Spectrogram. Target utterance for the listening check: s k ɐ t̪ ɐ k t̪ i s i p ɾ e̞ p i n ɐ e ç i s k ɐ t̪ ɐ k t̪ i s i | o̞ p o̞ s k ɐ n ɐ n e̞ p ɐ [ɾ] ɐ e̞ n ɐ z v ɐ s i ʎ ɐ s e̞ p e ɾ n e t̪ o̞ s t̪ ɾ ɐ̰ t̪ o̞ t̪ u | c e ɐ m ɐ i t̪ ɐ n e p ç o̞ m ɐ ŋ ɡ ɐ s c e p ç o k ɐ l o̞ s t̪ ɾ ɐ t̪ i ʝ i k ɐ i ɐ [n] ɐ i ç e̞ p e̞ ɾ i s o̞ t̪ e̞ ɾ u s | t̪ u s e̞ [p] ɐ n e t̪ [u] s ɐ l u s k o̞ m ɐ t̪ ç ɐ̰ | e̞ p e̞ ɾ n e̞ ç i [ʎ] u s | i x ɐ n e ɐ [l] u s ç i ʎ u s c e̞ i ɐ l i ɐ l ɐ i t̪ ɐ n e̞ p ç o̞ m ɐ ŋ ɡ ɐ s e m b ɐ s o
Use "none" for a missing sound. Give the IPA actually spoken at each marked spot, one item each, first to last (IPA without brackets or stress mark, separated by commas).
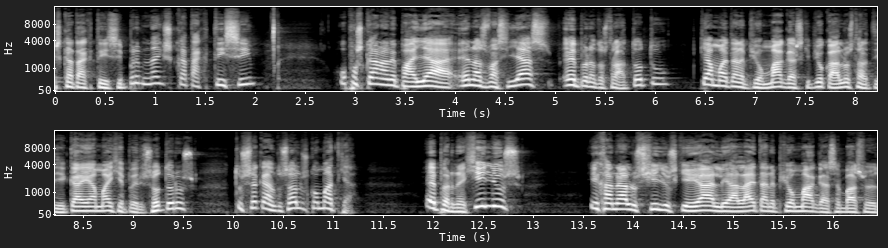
ʎ, m, k, u, ʎ, l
